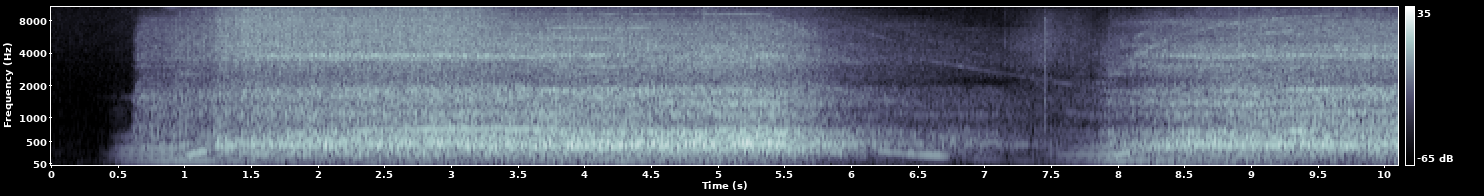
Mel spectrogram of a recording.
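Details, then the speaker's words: Ecovacs Deebot T80 Omni robot vacuum dock, first auto-empty: suction motor spins up to a strong steady rushing whine, winds down, then restarts smoothly; complete normal auto-empty cycle, though a clog occurred elsewhere. "That sounds like a good auto empty."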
